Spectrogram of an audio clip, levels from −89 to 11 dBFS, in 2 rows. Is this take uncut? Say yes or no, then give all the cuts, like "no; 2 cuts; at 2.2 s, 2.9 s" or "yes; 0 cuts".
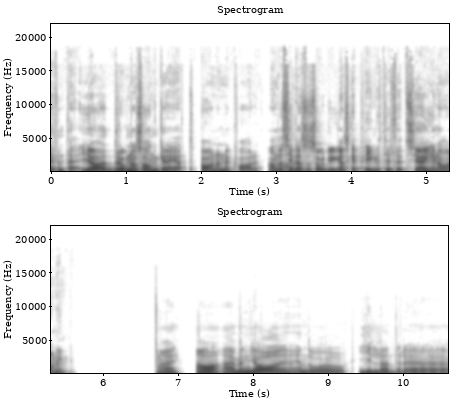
no; 3 cuts; at 2.8 s, 7.1 s, 9.3 s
